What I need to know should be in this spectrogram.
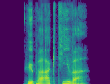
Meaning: inflection of hyperaktiv: 1. strong/mixed nominative masculine singular 2. strong genitive/dative feminine singular 3. strong genitive plural
- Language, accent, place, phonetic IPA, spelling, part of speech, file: German, Germany, Berlin, [ˌhypɐˈʔaktiːvɐ], hyperaktiver, adjective, De-hyperaktiver.ogg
